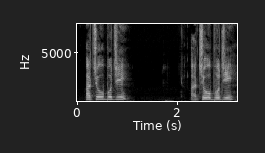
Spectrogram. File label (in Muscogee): "vcopuce", Muscogee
